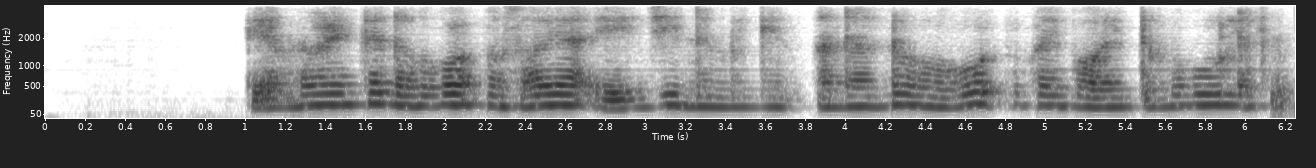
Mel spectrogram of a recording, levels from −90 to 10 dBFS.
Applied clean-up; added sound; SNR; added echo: neural mask model DeepFilterNet 3.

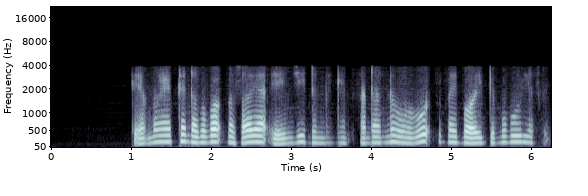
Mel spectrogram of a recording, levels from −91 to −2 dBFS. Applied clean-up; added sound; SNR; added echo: neural separator model SepFormer WHAMR!.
